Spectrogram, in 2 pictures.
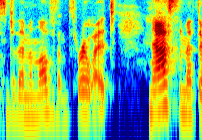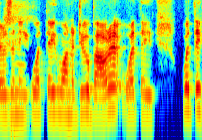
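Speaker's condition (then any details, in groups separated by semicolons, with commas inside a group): No condition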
